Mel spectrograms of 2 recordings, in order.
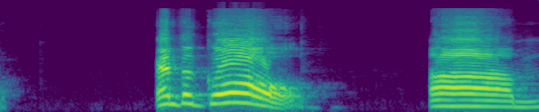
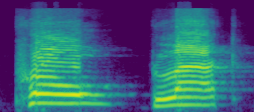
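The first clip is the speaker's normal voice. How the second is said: loud, emphatic restatement; emphatic repeat; 2 semitones higher, 6 dB louder than usual. Real, not acted. Commentator repeats phrase for emphasis.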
